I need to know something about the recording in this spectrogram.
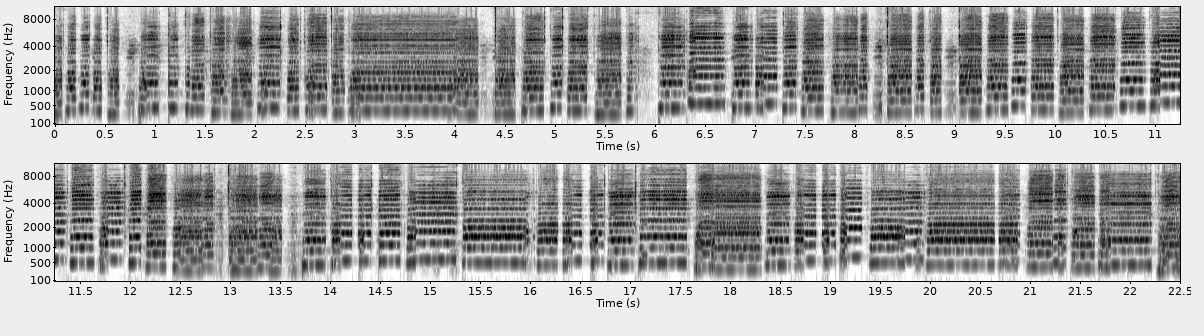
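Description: Diatonic button accordion played solo: a lively instrumental passage of a porro, with quick runs of melody notes.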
